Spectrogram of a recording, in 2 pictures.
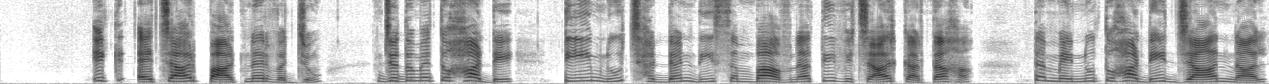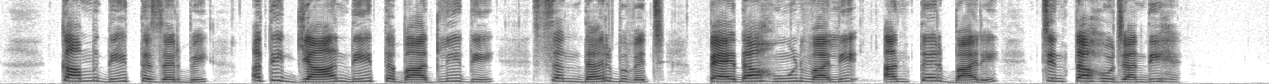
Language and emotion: Punjabi, fearful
